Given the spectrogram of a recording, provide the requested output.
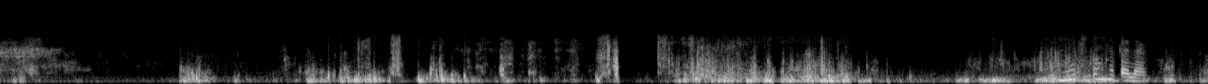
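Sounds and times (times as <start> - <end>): wind buffeting microphone: 0.0 - 0.9, 1.6 - 12.0.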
